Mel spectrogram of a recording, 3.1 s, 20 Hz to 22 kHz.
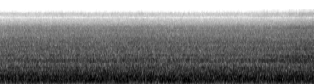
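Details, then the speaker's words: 2012 Chevy Malibu, about 86,000 miles, warmed up, heater blower on highest setting after blower motor resistor replacement: steady even rush of air at full speed, no rattle, squeal or wobble; healthy. "I set it to the highest level you can hear the fan blowing"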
